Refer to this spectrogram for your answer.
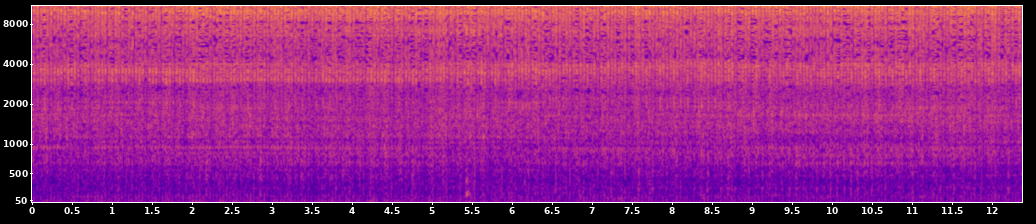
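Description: Warm idle with a fast, fine metallic chatter sitting on top, steady and unchanging with no throttle; classic timing chain rattle.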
